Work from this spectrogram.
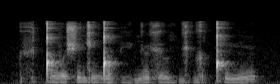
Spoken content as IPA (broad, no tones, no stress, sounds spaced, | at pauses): fʲ ʊ ǃ ə̃ v ə ʃ ĩ ɡʲ e ŋ͡ǃ ə pʲ e̤ ɡʲ ə̃ xʲ ə l i̤ ɡ e̤ ɡ ə ǃʰ ĩ mʲ ẽ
